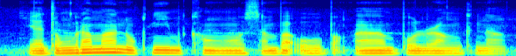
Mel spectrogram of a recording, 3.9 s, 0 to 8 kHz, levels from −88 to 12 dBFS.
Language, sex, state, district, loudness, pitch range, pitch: Garo, male, Meghalaya, West Garo Hills, -17 LUFS, 100-110 Hz, 105 Hz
